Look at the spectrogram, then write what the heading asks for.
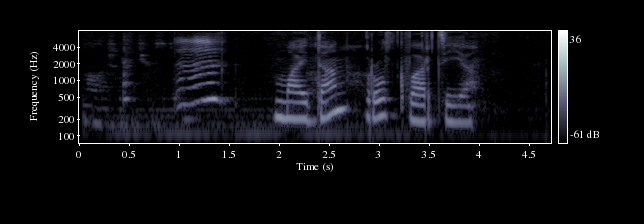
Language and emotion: Russian, neutral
